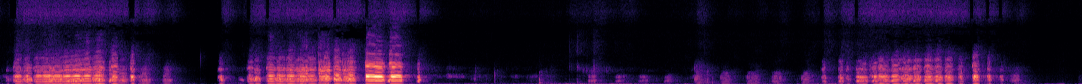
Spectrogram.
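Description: Domestic geese (domestic greylag, Anser anser domesticus) honking in three bouts of rough, rapidly pulsing calls: one at the start, one about two and a half to four seconds in, and one near the end.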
